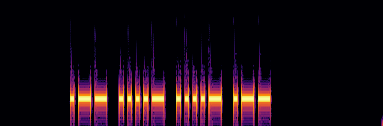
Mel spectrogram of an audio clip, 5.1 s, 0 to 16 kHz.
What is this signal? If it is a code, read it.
Morse code, heard as a keyed tone, about 22 wpm, 700 Hz. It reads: W44W
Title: Four Challenging Letter-Number Combinations 22wpm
